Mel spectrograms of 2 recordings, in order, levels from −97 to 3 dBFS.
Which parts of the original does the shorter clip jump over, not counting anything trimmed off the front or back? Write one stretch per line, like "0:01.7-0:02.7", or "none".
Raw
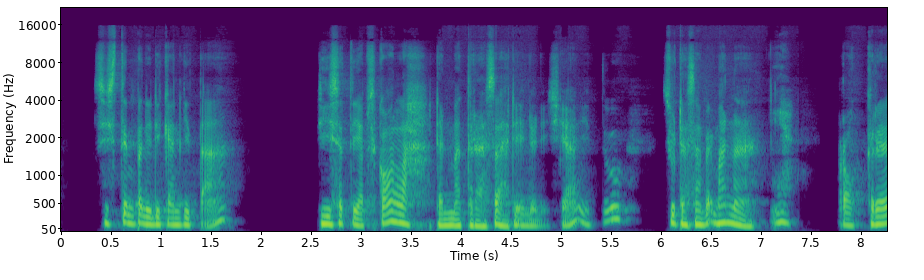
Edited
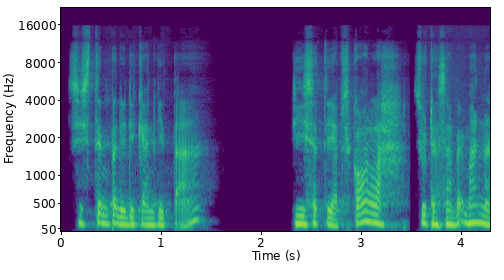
0:03.6-0:05.9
